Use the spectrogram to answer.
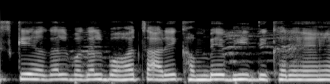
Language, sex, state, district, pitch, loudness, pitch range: Hindi, female, Jharkhand, Deoghar, 225 Hz, -12 LUFS, 215-230 Hz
